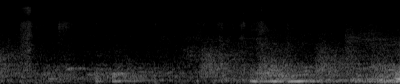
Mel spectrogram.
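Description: Faint, indistinct speech in a large room, heard in short broken phrases over low room noise.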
